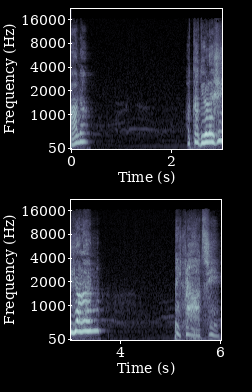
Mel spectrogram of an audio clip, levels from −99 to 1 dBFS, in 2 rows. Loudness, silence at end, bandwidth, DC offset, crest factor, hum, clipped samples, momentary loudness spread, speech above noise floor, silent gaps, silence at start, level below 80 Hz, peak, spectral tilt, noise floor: -25 LUFS; 0.05 s; 17 kHz; under 0.1%; 20 dB; 50 Hz at -70 dBFS; under 0.1%; 17 LU; 48 dB; none; 0 s; -62 dBFS; -8 dBFS; -4 dB/octave; -73 dBFS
